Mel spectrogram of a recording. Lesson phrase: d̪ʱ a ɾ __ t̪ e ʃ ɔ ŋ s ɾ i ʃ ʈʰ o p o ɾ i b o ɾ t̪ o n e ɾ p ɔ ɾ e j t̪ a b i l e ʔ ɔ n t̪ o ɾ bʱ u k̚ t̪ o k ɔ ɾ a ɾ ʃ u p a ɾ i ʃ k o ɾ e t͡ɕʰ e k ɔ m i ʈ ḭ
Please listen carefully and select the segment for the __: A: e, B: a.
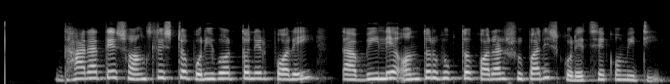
B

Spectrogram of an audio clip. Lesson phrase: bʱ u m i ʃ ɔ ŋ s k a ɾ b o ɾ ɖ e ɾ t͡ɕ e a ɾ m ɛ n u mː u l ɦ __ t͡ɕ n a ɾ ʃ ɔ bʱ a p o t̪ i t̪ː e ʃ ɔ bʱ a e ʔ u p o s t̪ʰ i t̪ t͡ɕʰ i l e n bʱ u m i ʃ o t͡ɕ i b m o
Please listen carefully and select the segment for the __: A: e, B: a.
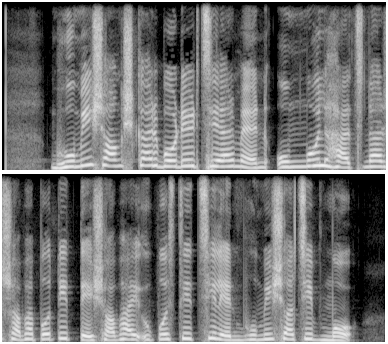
B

